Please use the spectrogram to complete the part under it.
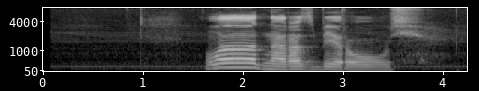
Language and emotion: Russian, sad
